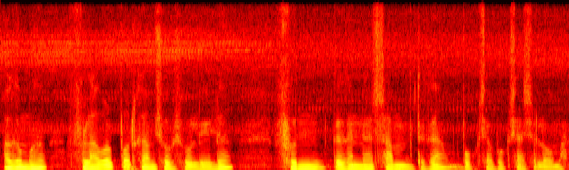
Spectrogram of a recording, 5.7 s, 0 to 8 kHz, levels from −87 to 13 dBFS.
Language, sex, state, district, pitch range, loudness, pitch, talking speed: Wancho, male, Arunachal Pradesh, Longding, 130-150 Hz, -15 LUFS, 135 Hz, 190 wpm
